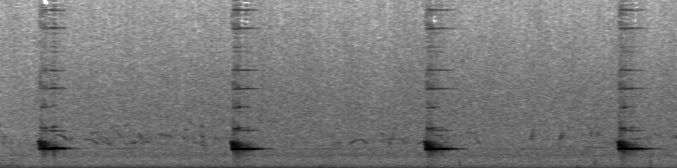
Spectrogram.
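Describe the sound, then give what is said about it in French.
A Eurasian scops owl, a small owl no bigger than a blackbird, calling at night: four short, clear whistled notes, evenly spaced about every two and a half seconds, standing out over a low, steady background hum. “Le petit duc.”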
